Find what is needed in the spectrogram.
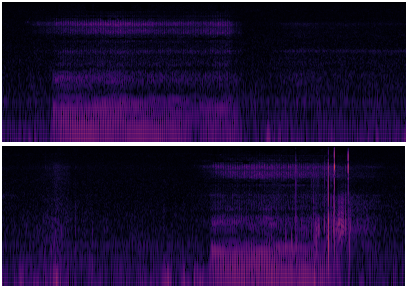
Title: Snoring mother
